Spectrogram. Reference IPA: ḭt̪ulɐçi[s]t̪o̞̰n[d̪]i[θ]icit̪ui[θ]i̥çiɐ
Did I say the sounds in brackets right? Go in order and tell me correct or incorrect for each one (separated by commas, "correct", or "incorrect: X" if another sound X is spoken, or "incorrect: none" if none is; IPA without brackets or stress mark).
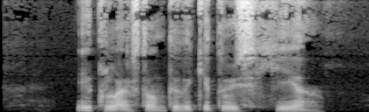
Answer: correct, incorrect: t̪, incorrect: ð, incorrect: s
